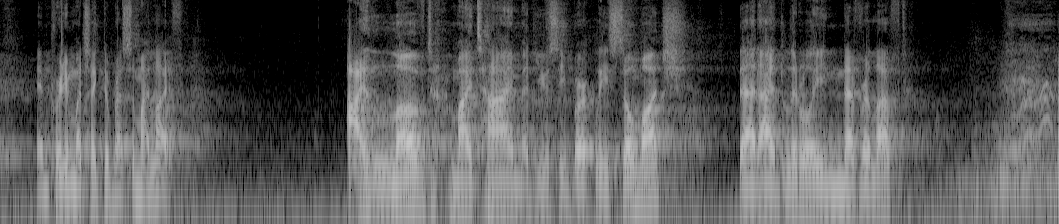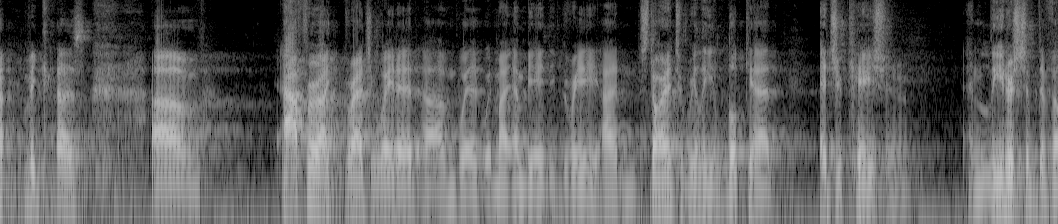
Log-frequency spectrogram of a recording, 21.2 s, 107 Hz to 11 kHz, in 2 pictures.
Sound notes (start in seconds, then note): 9.6 laughter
